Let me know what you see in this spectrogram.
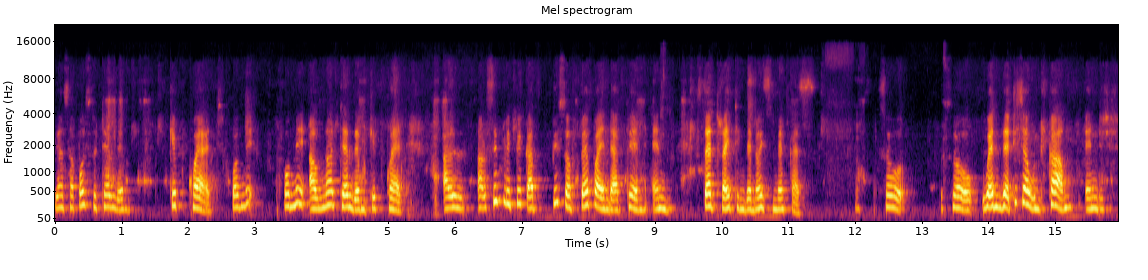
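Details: Adult female who speaks with a stammer; stuttering.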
